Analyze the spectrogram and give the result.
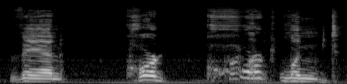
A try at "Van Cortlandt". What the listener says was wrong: You don't pronounce a T at the end, it's Cortland.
